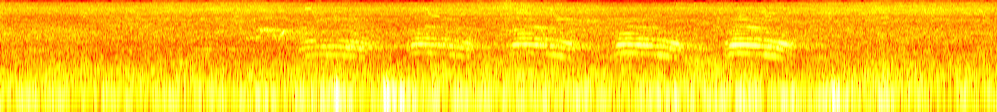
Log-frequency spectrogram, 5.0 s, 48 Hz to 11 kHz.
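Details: Island cat on Aoshima cat island, Japan, meowing as it approaches a bench, 30 April 2024: five short, arched, tonal mews about two per second, fairly faint over steady low wind rumble.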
